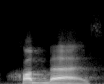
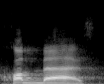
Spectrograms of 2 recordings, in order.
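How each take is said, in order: First: The vowel after kh sounds like a back ah. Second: The same.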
